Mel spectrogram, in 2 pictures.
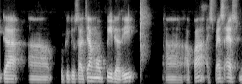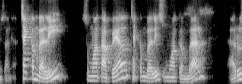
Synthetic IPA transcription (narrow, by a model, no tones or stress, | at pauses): idaʔəb̥əɡit̪usad͡ʒaŋopidaɾi | ʔə̰a̰paɛ̰speɛsɛsmisa̰lɲa̰t͡ʃɛkːəmbali | səmuat̪abɛlt͡ʃɛkːəmbalisəmuaɡambar | haɾʊ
